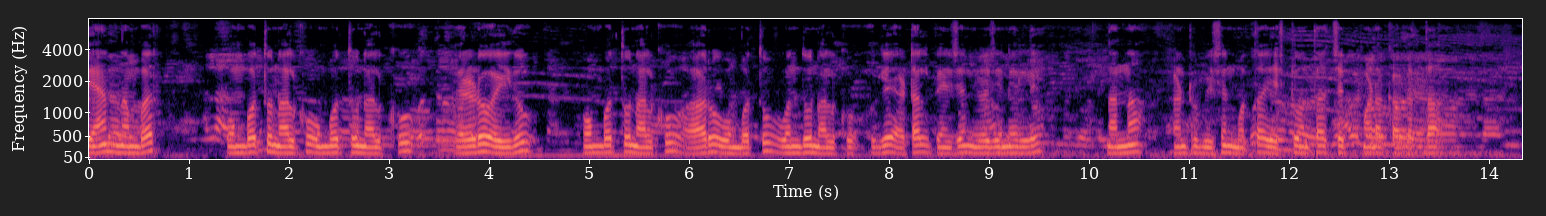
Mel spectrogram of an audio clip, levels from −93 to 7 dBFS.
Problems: continuous background conversations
